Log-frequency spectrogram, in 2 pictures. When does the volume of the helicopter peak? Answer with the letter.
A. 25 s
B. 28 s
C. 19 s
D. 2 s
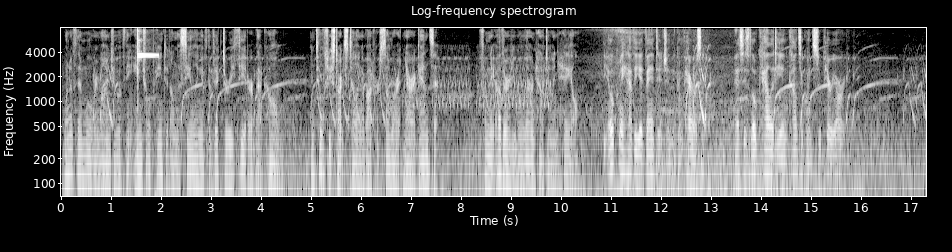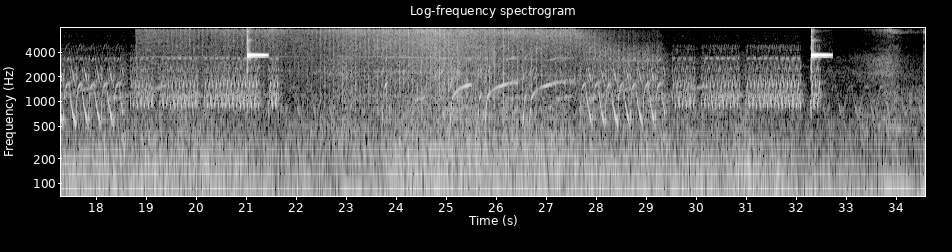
A.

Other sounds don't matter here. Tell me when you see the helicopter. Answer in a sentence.
You can hear the helicopter from 18.8 to 29.4 s.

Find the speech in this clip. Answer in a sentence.
You can hear the speech from 0.1 to 7.8 s and from 8.4 to 15.8 s.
